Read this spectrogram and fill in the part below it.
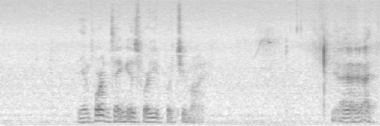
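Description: An elderly man reads aloud calmly, close by.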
